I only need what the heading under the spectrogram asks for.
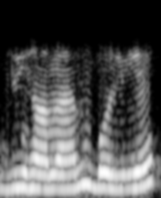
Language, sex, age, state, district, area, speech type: Hindi, female, 18-30, Madhya Pradesh, Betul, urban, conversation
